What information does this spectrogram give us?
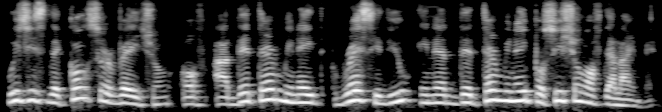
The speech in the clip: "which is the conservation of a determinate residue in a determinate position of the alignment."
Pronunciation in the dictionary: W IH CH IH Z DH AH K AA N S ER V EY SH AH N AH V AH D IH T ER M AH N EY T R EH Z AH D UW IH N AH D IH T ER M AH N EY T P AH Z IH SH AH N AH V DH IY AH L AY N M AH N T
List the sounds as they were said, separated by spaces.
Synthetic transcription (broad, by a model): W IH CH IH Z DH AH K AA N S ER V EY SH AH N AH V AH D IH T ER M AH N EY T R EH S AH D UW IH N AH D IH T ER M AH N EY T P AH S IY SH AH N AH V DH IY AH L AY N M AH N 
